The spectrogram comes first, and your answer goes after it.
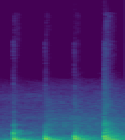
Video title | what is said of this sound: Interior Plaster one coat game changer? | it wouldn't sound hollow like this I can hear the sheetrock underneath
